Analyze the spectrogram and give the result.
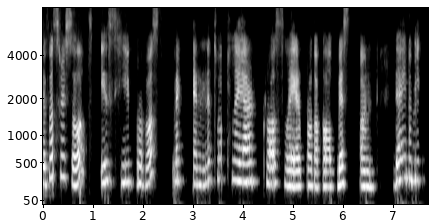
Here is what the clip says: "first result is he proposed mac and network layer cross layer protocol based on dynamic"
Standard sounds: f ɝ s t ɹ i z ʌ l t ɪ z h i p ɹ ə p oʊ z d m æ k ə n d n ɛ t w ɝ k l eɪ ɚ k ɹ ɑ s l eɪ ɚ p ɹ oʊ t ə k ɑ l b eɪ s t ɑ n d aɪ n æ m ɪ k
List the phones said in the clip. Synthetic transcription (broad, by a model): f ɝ s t ɹ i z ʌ l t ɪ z h i p ɹ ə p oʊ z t m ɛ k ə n n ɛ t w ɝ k l eɪ ɚ k ɹ ɑ s l eɪ ɚ p ɹ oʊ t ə k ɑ l b eɪ s t ɑ n d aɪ n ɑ m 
